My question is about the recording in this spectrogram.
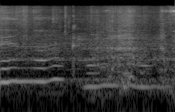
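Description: A voice humming a slow tune in held notes, stepping and sliding between pitches.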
